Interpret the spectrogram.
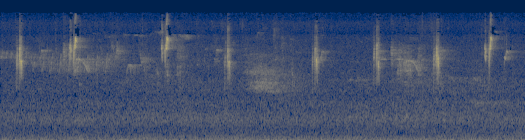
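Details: A wagtail on a branch beneath shady leaves repeats sharp, high-pitched chirps. There are about nine brief notes spaced roughly a second apart against faint environmental noise.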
